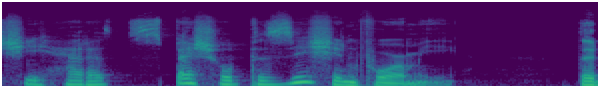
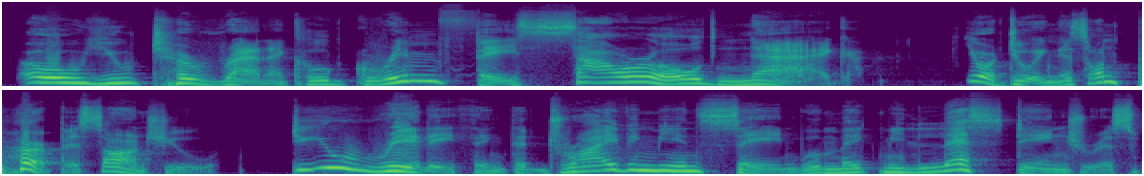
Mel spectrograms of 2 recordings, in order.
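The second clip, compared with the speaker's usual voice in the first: loud, scornful insults, slowing on the threats; furious, sneering villain; angry tirade; 5 dB louder than usual. Acted. Discord hurling insults at Celestia, loud and bitter.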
